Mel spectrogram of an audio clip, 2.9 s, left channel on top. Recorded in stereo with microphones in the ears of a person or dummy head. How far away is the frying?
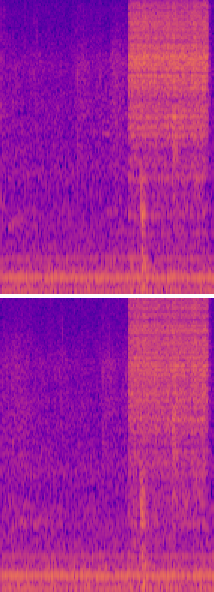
About 1.9 m.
